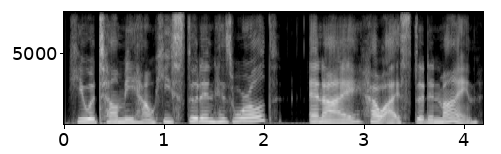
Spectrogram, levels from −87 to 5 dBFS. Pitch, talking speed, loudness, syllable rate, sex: 215 Hz, 245 wpm, -16 LUFS, 4.5 syllables/s, female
